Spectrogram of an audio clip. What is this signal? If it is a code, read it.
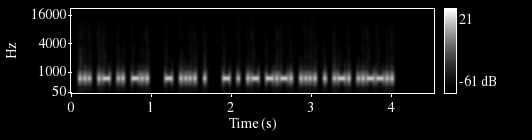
Morse code, heard as a keyed tone, about 40 wpm, 700 Hz. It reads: SAID THE TEACHER?
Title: Sentences from Top 1000 Words - Review Part 6 - 40wpm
